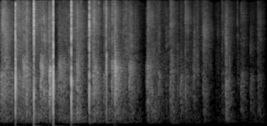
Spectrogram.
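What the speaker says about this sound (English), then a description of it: "y'all deserve a round of applause for what you've done" Applause at an evening school district board meeting, opening with a few sharp, loud claps that settle into a thinner scattering of clapping from a modest audience in a meeting room.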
